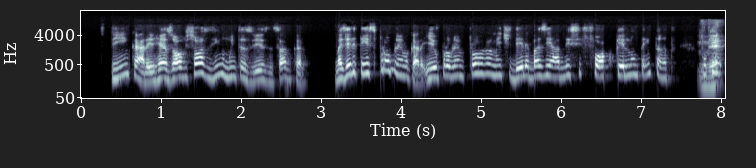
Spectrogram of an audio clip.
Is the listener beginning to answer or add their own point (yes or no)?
no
